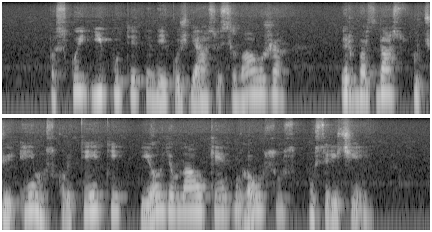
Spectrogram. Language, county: Lithuanian, Utena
